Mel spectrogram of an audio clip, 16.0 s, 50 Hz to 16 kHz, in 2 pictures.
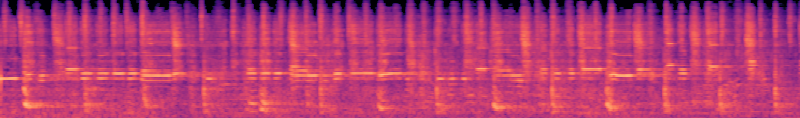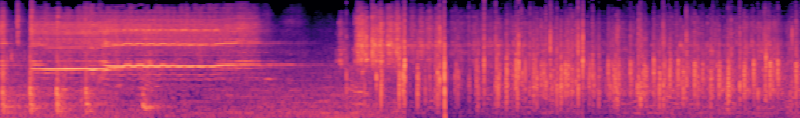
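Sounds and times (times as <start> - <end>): wooden pipe whistling note: 0.0 - 11.5
audience applauding: 11.7 - 16.0.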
